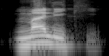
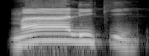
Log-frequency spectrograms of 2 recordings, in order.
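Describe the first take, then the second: First: The first vowel is short. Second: The first vowel is held long. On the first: "kalau tidak ada berarti bacanya maliki" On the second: "itu ada huruf matnya"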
